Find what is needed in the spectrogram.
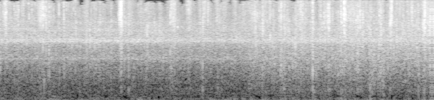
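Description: Many Christmas Island red crabs scuttling over dry leaf litter and stones: a steady, fairly faint patter of countless tiny clicks and rustles, like light rain.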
